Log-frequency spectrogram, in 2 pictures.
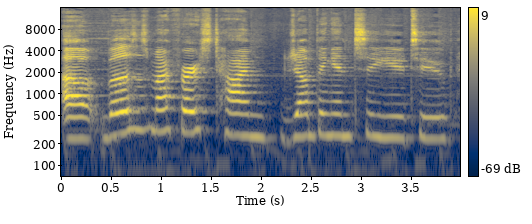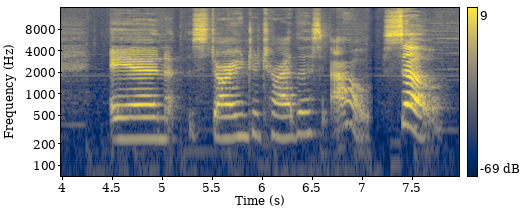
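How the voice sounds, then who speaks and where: A woman with an American accent and a high pitch, very slow and fairly even in intonation, with big swings in loudness and audible room echo. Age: 20s. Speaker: YouTuber. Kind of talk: casual vlog introduction.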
